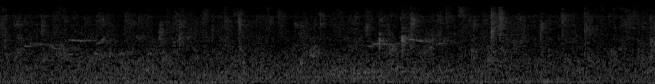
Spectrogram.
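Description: Steady light rain with scattered drip ticks, and a few short bird chirps about a second in and again around four seconds in.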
